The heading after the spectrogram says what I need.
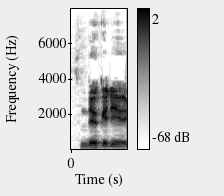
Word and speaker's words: Mukurtu: Mukurtu, just kind of slur it out there. So Mukurtu is the reason we're here today.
